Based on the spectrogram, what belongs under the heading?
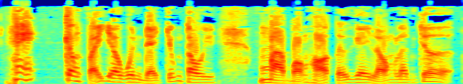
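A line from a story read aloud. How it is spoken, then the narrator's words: Hearty laughter. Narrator (Vietnamese): Khâu Trọng bật cười ha hả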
